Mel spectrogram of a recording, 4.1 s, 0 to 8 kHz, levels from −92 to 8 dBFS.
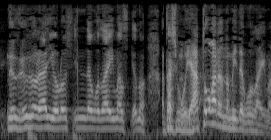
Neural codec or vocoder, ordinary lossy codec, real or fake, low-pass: none; none; real; 7.2 kHz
